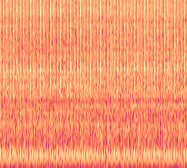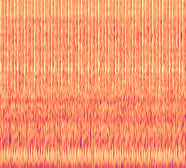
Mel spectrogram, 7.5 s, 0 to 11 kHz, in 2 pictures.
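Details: 1982 VW Vanagon Westfalia diesel just started after new battery, glow plugs and starter, on a chilly day: steady, even diesel clatter at about 220 beats a minute with no misses or knocks; normal idle.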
